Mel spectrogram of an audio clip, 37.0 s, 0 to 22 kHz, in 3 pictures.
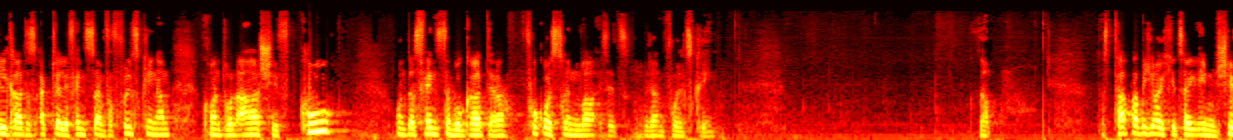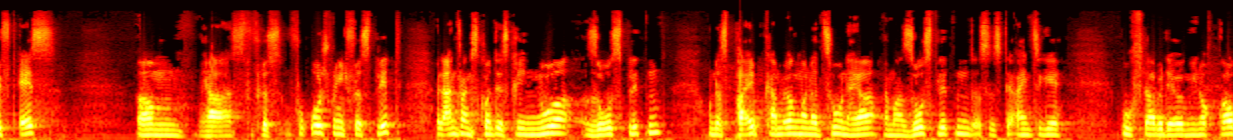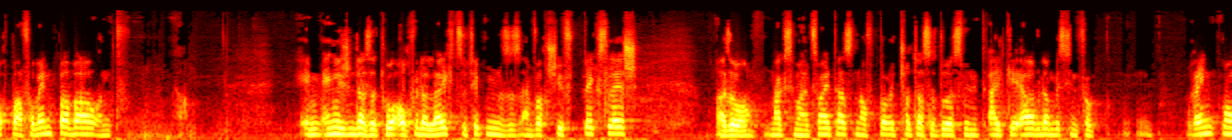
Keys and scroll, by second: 2.0 ctrl+a, 2.7 shift+q.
